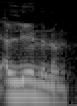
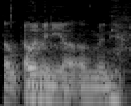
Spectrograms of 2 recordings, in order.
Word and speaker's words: aluminium: As the Americans would say, aluminum. Aluminium.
